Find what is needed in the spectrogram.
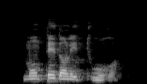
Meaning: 1. to rev up 2. to get angry
- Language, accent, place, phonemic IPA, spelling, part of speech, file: French, France, Lyon, /mɔ̃.te dɑ̃ le tuʁ/, monter dans les tours, verb, LL-Q150 (fra)-monter dans les tours.wav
